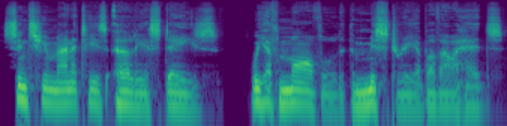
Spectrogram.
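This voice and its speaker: An actor playing a reflective, reverent visionary director in a strategy game, speaking in a deliberate, contemplative and rhetorical way. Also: male voice, deep voice, fairly even intonation, pushed and bright, dry recording, clean studio sound, exaggerated voice. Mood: awed, resolute. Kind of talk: scripted dramatic quotations from a strategy game.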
